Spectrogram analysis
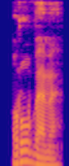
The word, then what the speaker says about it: ربما: Although the letter B is not stressed, it's light. So, the correct pronunciation is ربما.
